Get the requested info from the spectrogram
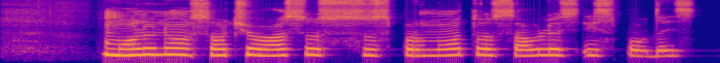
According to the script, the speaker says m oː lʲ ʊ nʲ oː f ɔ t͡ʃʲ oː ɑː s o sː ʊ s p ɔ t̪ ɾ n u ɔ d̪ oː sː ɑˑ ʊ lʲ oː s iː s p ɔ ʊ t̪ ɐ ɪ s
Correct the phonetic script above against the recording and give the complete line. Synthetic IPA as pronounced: m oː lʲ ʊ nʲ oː s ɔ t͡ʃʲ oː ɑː s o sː ʊ s p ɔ ɾ n u ɔ t̪ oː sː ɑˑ ʊ lʲ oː s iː s p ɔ ʊ d̪ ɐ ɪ s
